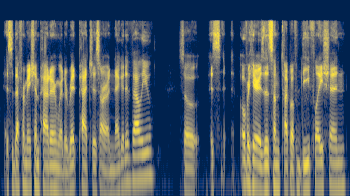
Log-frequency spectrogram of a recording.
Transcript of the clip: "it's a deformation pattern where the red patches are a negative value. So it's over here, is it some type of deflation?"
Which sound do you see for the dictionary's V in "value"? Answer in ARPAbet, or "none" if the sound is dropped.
V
